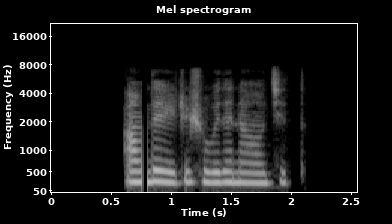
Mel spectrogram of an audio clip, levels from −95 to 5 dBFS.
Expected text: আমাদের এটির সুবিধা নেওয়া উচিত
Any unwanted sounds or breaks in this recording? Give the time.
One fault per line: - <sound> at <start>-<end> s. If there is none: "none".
- dropout at 0.8-0.8 s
